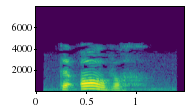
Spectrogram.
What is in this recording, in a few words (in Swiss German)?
"awer", alsace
